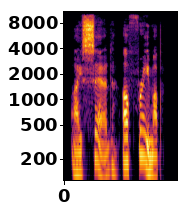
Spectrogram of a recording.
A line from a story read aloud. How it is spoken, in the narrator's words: repeated Harley quietly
